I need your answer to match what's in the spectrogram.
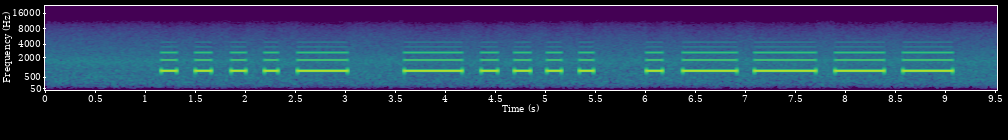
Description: Morse code, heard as a keyed tone, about 7 wpm, 870 Hz. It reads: 461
